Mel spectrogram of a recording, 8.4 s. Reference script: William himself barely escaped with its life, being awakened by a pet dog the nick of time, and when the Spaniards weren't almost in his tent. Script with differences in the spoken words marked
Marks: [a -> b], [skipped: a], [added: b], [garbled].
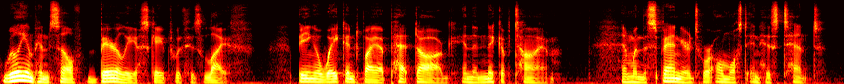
William himself barely escaped with [its -> his] life, being awakened by a pet dog [added: in] the nick of time, and when the Spaniards [weren't -> were] almost in his tent.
